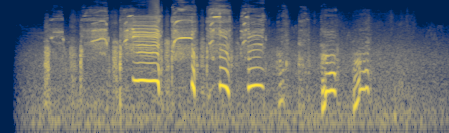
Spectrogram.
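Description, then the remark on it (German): A dog whimpers excitedly with joy in a rapid series of high, squeaky whines and yelps, fairly loud, rising and falling in quick bursts with no talking. “Aber es gibt auch Hunde, die vor Freude winseln.”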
